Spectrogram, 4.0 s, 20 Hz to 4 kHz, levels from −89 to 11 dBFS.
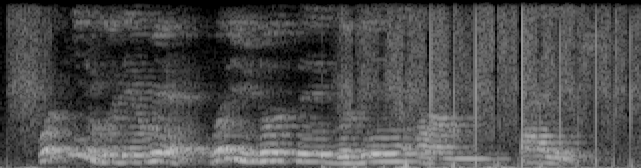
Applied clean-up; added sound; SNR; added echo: none; Writing; 10 dB; reverberation time 0.6 s.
